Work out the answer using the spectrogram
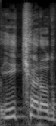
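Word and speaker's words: IKEA: 자, 그러면은 이런 경우에 글로벌 전략을 보게 되면은 요 사이 우리 아이키아, 그죠? 이 발음은 뭐 이키아라도 발음하고 아이키아 뭐 다 자기 나라에 맞게 발음을 하는데 요새 아이키아 한국에 굉장히 논란이 되고 있잖아요.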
